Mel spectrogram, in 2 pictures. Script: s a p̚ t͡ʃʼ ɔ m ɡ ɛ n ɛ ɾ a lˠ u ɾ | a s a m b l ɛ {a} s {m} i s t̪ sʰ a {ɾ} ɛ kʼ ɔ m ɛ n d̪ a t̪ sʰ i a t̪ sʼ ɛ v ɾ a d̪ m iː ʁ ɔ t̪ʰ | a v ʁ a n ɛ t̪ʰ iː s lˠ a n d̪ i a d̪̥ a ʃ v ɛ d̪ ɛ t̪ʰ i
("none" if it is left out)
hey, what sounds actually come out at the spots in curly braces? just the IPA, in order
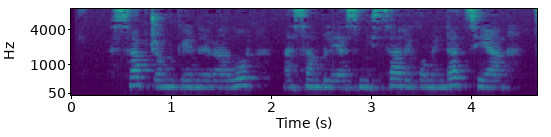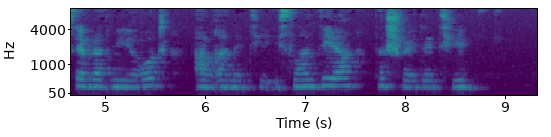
a, m, ɾ

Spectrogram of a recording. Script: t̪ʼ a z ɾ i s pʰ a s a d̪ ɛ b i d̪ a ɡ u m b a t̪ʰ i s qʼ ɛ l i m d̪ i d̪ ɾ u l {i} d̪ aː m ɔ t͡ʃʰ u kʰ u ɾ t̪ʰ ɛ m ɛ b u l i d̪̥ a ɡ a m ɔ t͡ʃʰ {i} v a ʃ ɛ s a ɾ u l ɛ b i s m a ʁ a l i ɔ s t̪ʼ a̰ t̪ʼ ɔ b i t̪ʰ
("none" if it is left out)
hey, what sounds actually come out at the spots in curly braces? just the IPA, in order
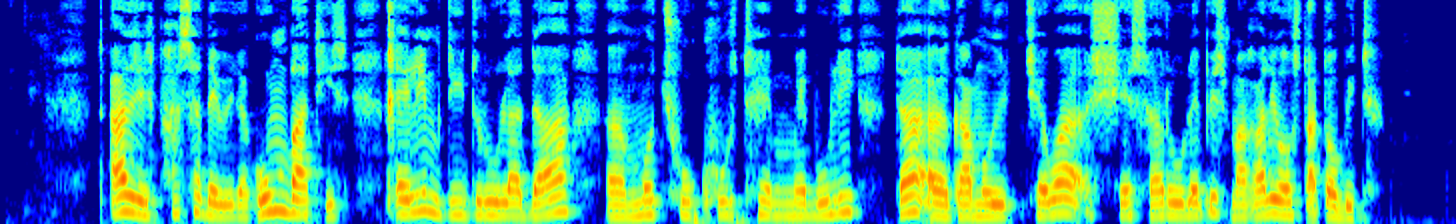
a, ɛ

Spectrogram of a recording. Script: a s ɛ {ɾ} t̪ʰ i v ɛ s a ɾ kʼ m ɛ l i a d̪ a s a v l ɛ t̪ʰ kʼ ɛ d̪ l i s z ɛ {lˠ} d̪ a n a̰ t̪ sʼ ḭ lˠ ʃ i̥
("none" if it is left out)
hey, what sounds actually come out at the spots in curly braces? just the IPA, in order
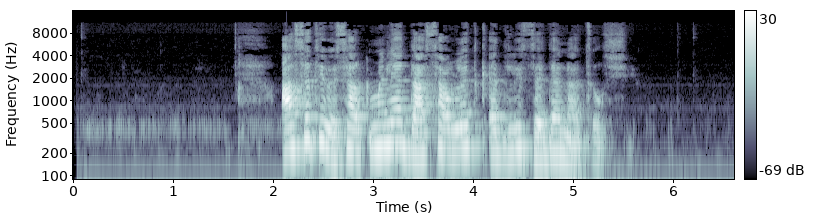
none, none

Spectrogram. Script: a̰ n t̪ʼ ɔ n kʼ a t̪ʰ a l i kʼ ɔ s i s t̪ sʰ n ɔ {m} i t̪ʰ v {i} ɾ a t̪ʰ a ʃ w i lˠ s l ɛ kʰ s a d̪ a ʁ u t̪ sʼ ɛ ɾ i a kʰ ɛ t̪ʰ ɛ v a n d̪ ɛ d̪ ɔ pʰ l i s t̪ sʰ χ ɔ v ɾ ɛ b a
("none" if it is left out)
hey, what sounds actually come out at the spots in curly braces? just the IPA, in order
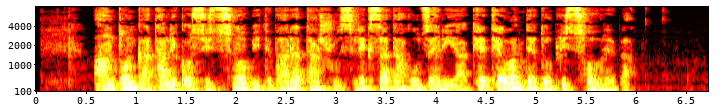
b, a

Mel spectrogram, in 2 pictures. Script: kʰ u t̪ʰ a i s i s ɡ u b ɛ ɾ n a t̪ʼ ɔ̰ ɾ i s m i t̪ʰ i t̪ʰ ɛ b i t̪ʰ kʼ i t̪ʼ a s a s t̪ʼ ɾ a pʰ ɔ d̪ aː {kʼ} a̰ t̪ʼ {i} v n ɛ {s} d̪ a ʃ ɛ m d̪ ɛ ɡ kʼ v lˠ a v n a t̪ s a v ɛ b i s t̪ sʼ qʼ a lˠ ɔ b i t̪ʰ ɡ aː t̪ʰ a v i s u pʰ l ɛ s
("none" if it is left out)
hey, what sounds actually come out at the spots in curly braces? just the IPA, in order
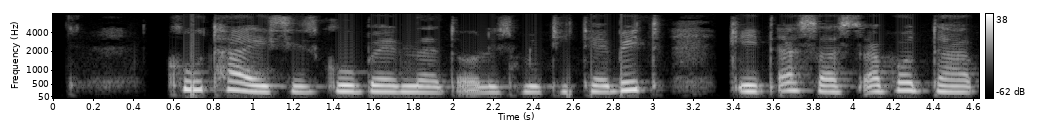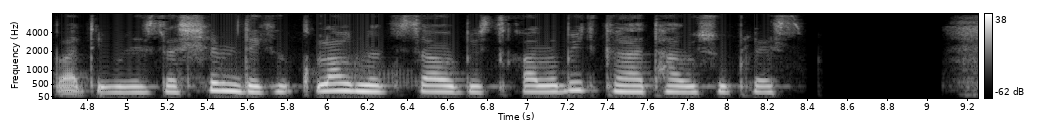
pʼ, i, s

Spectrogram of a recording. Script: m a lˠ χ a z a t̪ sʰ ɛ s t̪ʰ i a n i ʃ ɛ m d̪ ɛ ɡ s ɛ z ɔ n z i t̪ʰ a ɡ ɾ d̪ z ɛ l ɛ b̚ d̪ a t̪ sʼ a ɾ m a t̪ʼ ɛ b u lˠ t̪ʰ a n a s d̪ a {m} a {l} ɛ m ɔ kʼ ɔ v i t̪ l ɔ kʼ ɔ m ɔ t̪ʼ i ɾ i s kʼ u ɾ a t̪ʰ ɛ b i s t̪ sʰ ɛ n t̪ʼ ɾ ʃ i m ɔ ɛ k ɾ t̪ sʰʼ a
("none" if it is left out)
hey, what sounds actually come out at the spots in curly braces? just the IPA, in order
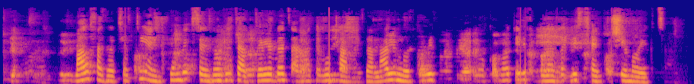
m, l

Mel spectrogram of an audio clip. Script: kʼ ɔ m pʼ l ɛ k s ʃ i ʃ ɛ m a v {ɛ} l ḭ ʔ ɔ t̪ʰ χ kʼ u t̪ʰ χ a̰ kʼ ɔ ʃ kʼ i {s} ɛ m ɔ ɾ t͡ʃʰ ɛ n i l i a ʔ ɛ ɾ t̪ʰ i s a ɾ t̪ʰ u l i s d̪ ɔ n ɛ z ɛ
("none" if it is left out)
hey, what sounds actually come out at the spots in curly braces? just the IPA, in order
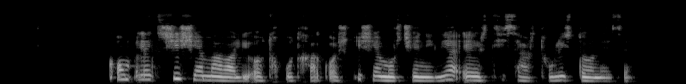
a, ʃ

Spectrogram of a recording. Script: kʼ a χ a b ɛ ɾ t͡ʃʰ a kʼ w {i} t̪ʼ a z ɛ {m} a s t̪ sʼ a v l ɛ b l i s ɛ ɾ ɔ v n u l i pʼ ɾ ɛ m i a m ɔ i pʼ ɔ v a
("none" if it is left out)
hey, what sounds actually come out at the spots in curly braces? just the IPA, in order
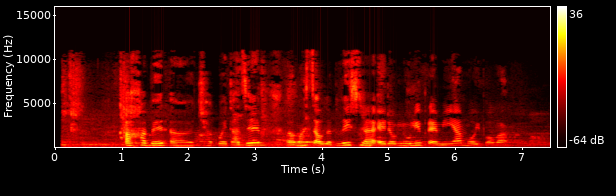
ɛ, m

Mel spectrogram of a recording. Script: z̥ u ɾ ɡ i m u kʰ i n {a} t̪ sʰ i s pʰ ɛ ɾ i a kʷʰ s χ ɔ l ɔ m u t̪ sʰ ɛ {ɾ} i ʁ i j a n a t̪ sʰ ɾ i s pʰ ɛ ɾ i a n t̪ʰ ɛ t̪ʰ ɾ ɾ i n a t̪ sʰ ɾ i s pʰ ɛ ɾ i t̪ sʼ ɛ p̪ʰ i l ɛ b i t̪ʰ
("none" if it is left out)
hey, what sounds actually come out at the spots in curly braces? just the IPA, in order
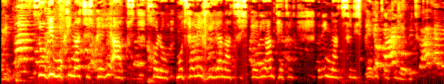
a, l

